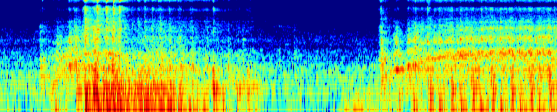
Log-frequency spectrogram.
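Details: Old MTD Yard Machines engine that sat over five years, after carburetor cleaning and float needle/seat reassembly: pull-start whirring, pause, then catches into a quick steady putter; normal start.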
